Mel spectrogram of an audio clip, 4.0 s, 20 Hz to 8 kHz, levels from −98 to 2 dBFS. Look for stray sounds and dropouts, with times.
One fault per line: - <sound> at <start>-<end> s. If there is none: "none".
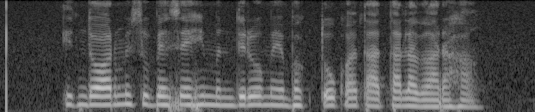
none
